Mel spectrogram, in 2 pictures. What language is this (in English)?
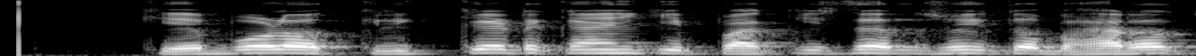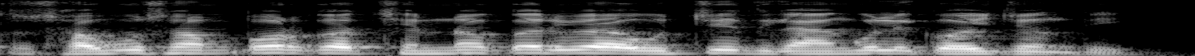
Odia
